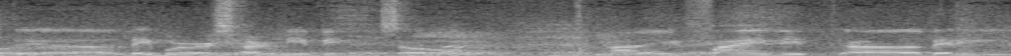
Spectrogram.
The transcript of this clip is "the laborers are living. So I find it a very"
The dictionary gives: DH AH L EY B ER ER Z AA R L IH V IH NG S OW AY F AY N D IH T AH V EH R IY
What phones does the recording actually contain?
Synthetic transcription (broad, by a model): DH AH L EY B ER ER S AA R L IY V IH NG S OW AY F AY N D IH T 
